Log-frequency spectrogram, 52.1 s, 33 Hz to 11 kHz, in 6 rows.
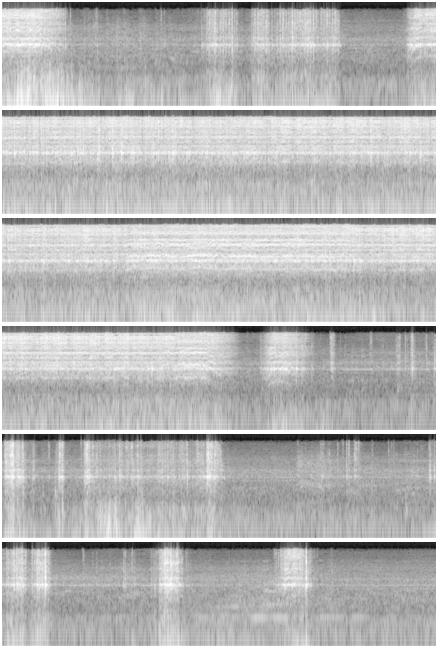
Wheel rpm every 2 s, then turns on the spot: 80, 0, 20, 10, 110, 160, 160, 160, 160, 160, 160, 160, 160, 160, 160, 50, 10, 10, 20, 10, 0, 10, 10, 10, 10, 0.
4-6 36-40 42-44 46-48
